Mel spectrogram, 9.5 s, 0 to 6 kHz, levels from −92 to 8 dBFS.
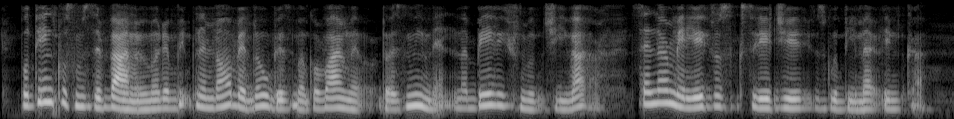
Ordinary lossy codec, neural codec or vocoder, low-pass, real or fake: AAC, 32 kbps; autoencoder, 44.1 kHz, a latent of 192 numbers a frame, MeloTTS; 5.4 kHz; fake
